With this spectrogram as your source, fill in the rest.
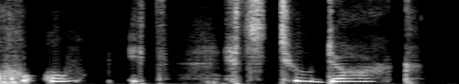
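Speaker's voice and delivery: very slow, high, stretched-out outcry. Reading a novel, a character asked to run an errand answers, crying out. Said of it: "cried Anne".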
